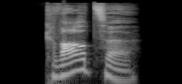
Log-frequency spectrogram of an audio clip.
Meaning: nominative/accusative/genitive plural of Quarz
- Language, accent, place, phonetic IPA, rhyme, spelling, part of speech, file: German, Germany, Berlin, [ˈkvaʁt͡sə], -aʁt͡sə, Quarze, noun, De-Quarze.ogg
